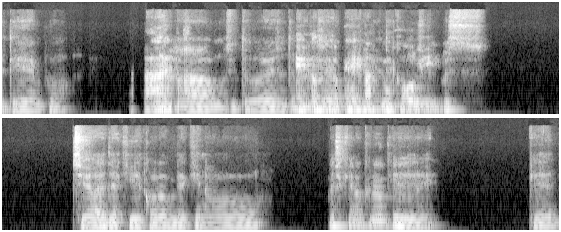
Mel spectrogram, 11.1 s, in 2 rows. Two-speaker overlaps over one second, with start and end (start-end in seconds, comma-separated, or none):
2.9-4.6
